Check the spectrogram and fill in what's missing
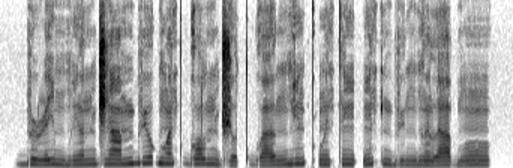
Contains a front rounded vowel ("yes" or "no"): yes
